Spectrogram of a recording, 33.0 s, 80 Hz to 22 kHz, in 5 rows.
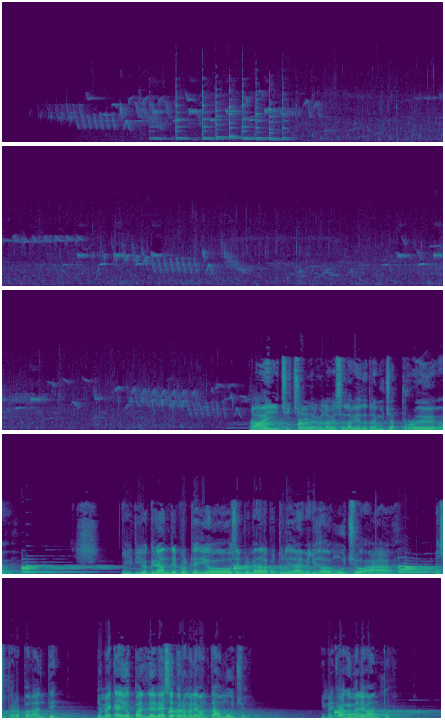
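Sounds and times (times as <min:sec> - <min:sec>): birds chirping and trilling: 0:00.6 - 0:05.4, 0:10.9 - 0:30.4, 0:31.3 - 0:33.0
chime-like struck notes: 0:02.2 - 0:04.4, 0:20.2 - 0:21.7, 0:31.4 - 0:33.0.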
